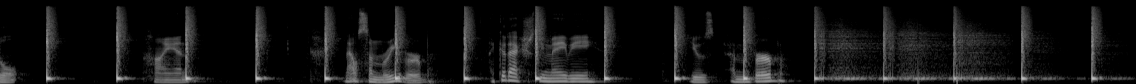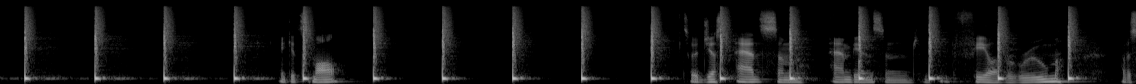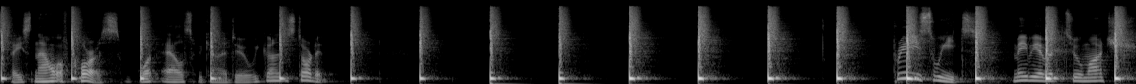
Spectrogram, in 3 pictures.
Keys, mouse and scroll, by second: 2.2 click, 3.0 right click, 4.9-5.6 scroll down 1, 7.3 click, 9.3-9.7 drag, 10.1-11.1 drag, 11.8-12.3 drag, 12.6-13.0 drag, 14.2-14.9 drag, 16.1 click, 16.9 click, 17.6 click, 18.2 click, 18.8 click, 20.1 right click, 22.2-22.6 scroll down 1, 24.5-25.3 scroll down 2, 25.6 alt+click, 27.2 click, 28.5 click, 30.9 click, 32.0 right click, 32.6 right click, 33.7 click.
